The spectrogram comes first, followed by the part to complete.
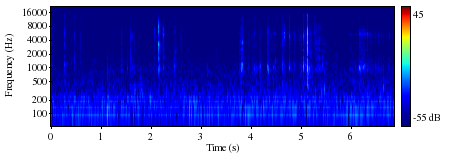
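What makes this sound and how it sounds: A metal utility-knife blade scrapes and shaves thick flakes off a hand-sized solid blue soap bar held in the fingers. Quiet, irregular, bright crisp scraping and cutting sounds are broken by a few sharper, louder crunchy slices, each stopping almost instantly with no ring.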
